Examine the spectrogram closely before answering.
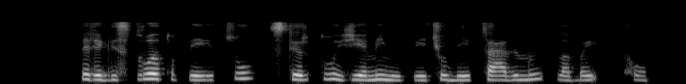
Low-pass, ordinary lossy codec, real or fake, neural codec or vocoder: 7.2 kHz; Opus, 64 kbps; fake; codec, 16 kHz, 0.8 kbps, ZipCodec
